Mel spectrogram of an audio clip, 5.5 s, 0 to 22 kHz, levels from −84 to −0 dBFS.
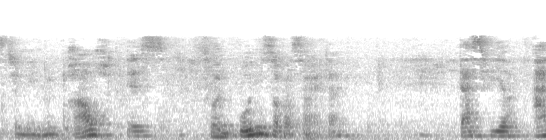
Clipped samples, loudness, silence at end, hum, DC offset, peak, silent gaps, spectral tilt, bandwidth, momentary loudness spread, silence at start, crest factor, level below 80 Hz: under 0.1%; -37 LUFS; 0 s; none; under 0.1%; -18 dBFS; none; -5 dB/octave; 8 kHz; 18 LU; 0 s; 20 dB; -60 dBFS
